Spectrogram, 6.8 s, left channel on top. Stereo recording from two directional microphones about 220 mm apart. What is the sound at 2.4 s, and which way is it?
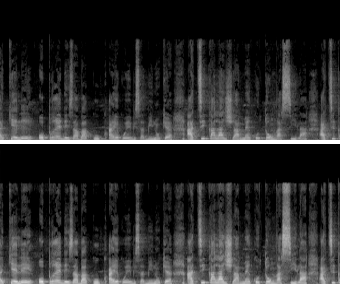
A woman's voice, 20° right (ahead or behind).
